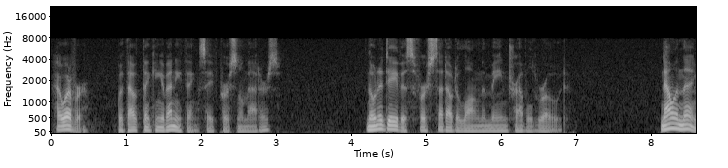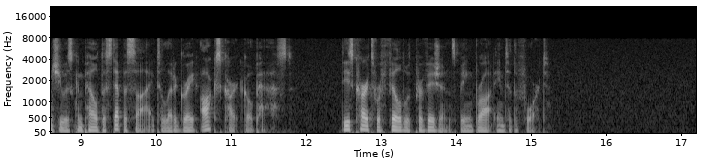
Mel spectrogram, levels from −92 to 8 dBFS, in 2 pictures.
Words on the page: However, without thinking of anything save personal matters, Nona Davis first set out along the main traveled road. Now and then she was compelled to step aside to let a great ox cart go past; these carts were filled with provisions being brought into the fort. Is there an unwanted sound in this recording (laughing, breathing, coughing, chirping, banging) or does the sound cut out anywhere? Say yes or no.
no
